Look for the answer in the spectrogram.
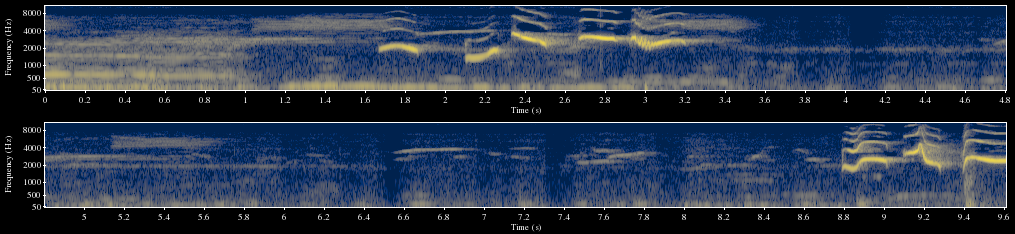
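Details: Oriental magpie-robin lure song for stressed or silent caged birds: a few whistled, sliding phrases over low rumble, then several seconds of near silence, then a sudden bright burst of whistles at the end.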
